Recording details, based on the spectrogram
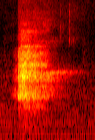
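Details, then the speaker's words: Streamer hiccupping while gaming, recorded on a stream microphone; hiccups. "hiccups I don't know how bad that sounds in the Stream I don't think I've ever recorded myself with Hiccup hiccups before"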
